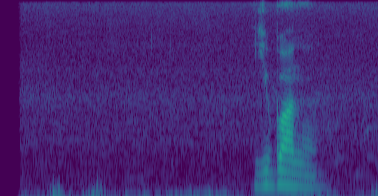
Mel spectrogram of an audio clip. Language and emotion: Russian, angry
